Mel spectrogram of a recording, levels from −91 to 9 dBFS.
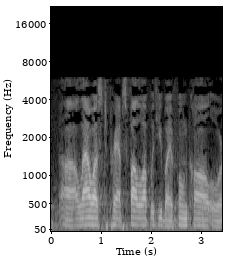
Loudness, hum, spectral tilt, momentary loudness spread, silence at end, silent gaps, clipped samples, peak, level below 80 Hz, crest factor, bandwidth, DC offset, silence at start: -23 LUFS; none; -7 dB/octave; 7 LU; 0 s; none; under 0.1%; -6 dBFS; -46 dBFS; 18 dB; 6.2 kHz; under 0.1%; 0 s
